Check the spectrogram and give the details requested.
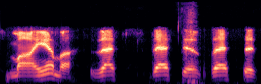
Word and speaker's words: Miami: It It's actually it's spelled like everybody down in in Florida call it Miami, but here in Oklahoma we we pronounce it as My Emma.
